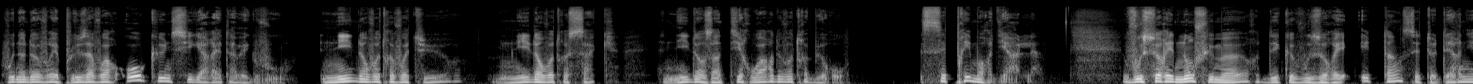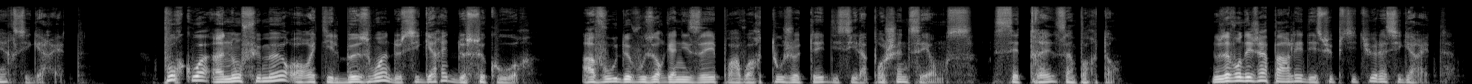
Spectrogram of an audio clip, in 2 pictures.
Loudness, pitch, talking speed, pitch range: -19 LUFS, 110 Hz, 145 wpm, 100-125 Hz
